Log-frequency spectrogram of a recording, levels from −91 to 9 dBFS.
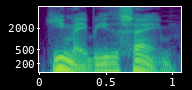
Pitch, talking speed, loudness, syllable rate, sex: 95 Hz, 280 wpm, -16 LUFS, 5.3 syllables/s, male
